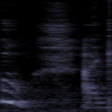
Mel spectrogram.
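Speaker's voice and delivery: loud mocking whoo; a loud, falling hoot from the crowd; kids hooting. Classmates hooting at the talking boy, loud. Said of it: "you can hear them in the background like".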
